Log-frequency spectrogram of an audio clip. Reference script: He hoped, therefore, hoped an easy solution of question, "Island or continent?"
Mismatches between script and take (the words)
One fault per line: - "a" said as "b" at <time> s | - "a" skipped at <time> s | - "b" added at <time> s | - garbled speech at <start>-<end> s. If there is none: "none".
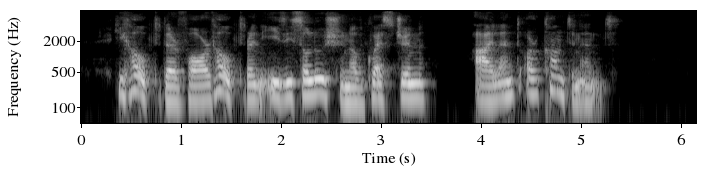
none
